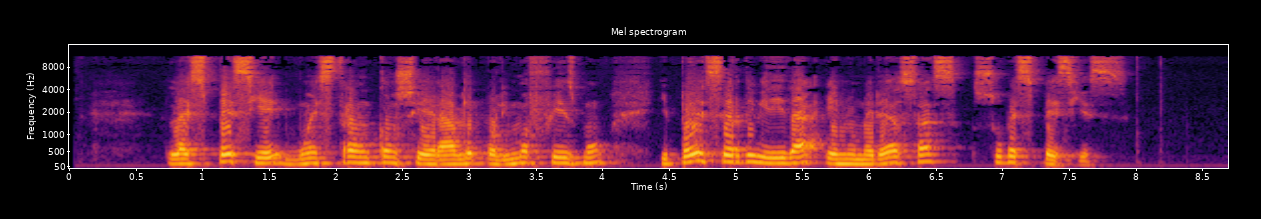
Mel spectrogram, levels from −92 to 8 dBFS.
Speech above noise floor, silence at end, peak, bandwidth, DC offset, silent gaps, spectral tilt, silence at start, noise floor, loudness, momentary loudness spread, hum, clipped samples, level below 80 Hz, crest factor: 43 dB; 0.8 s; 0 dBFS; 11.5 kHz; under 0.1%; none; -5 dB/octave; 0.75 s; -54 dBFS; -11 LUFS; 10 LU; none; under 0.1%; -46 dBFS; 12 dB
